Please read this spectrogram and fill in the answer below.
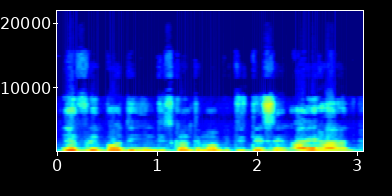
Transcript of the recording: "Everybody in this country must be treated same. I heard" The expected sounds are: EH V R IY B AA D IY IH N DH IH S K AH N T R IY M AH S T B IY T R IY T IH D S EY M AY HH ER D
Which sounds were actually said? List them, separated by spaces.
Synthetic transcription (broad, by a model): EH V R IY B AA D IY IH N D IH S K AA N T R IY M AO B IY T IY T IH S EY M AY HH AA D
